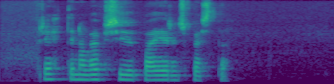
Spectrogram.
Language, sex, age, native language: Icelandic, female, 30-39, Icelandic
